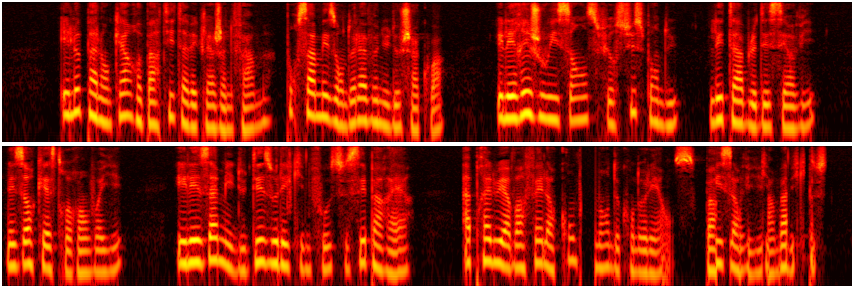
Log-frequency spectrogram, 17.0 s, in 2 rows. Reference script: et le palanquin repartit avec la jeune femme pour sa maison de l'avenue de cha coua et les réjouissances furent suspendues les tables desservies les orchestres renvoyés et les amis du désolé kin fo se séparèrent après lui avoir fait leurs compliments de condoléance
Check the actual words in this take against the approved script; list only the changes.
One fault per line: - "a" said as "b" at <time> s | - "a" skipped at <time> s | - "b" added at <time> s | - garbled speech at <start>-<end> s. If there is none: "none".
- garbled speech at 15.5-16.7 s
